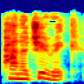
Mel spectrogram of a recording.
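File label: "panegyric", British English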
